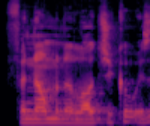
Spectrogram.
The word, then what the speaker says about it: phenomenological: But yours specifically, and it's in the title, is phenomenological. Is that how it's pronounced? – Yep.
